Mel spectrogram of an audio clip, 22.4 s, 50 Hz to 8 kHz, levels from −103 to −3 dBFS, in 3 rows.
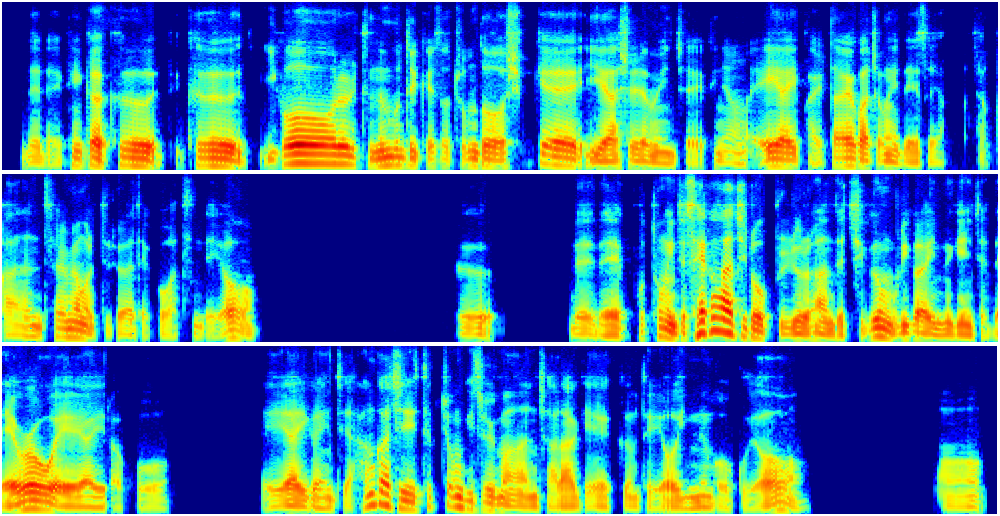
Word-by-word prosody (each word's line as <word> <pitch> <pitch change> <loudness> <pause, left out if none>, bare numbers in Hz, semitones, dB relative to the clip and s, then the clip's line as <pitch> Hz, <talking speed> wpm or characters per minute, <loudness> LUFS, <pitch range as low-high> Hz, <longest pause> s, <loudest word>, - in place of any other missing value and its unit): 네네. 70 -4 -10
그러니까 95 - +2
그 100 -4 +2 0.2
그 100 -2 +3
이거를 120 +3 +7
듣는 95 +3 0
분들께서 95 -4 -5
좀 95 +2 -7
더 90 -2 +1
쉽게 115 -6 +1
이해하시려면 80 -2 -1
인제 65 - -9
그냥 70 -6 -10
AI 95 -2 +3
발달 100 +3 -3
과정에 80 -3 -1
대해서 70 +1 -8
약 70 - -19 0.2
잠깐 65 -3 -7
설명을 105 -7 -1
드려야 - - -8
될 - - -16
것 - - -12
같은데요. 65 - -6 1.5
그 75 -1 -6 0.6
네네. 70 -4 -3
보통 - - -1
이제 - - +3
3 160 +3 +5
가지로 150 - +5
분류를 75 0 -1
하는데 75 -5 -1
지금 110 -4 +1
우리가 90 -2 +1
있는 70 -2 -2
게 70 - -2
이제 60 -2 -5
Narrow 110 -2 +5
AI라고 65 -2 -4 0.7
AI가 75 -2 -1
인제 - - -9
1 145 +5 -5
가지 125 -11 +1
특정 135 +5 -3
기술만 85 - -3
자라게끔 65 0 -7
되어 65 - -5
있는 65 +2 -4
거고요. - - -5 1.0
어 70 0 -9
80 Hz, 310 characters per minute, -23 LUFS, 70-100 Hz, 1.5 s, 이거를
